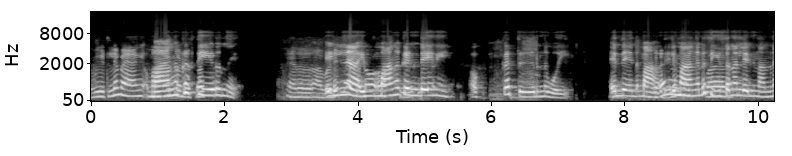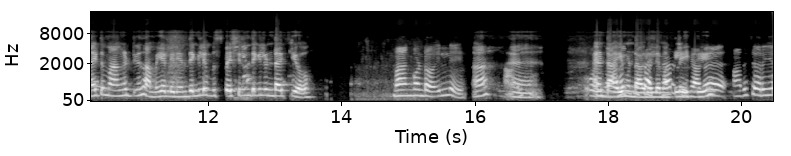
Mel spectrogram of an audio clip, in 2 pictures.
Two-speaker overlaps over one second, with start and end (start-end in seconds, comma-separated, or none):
17.8-19.4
